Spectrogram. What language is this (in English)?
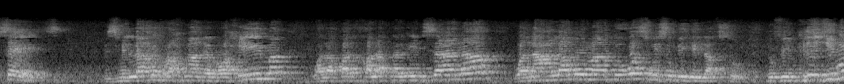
French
